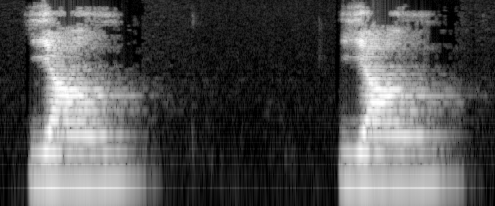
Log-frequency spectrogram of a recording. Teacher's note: But when we pronounce N, the back part of tongue, The back part of your tongue forms an arch, and the root of the tongue moves back and presses the soft palate. In this case, the mouth more wide open.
